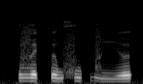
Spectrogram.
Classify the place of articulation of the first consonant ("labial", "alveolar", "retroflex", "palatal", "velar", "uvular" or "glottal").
labial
